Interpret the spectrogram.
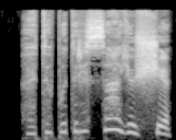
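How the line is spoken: Breathless. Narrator (Russian): выдохнула

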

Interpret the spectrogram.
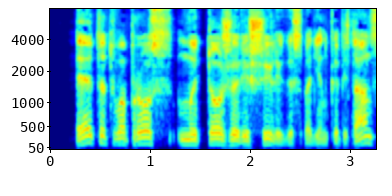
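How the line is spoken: Plain. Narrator (Russian): сказал Провост

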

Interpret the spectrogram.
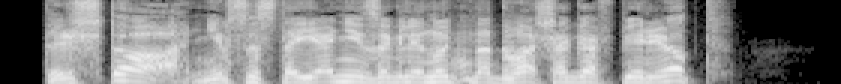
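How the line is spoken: Angry, frightened involuntary shout. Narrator (Russian): Кричал он это гневно, но в то же время, как кричат подчас непроизвольно, испугавшись сами, когда видят, как падает кто-то другой

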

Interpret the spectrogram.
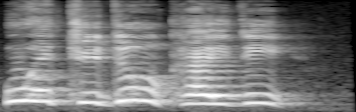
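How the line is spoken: Angry shout. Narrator (French): cria-t-il enfin d'un ton assez fâché

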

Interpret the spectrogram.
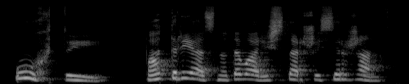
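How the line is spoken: Hollow awed whisper. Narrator (Russian): гулко прошептал Вовка, не то призывая Андрея восхититься, не то ища в нем опоры перед грядущими событиями

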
